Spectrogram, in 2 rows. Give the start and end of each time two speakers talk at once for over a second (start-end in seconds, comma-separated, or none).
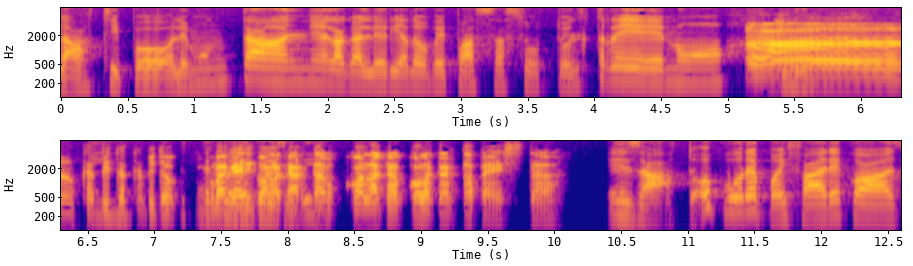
5.4-8.4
